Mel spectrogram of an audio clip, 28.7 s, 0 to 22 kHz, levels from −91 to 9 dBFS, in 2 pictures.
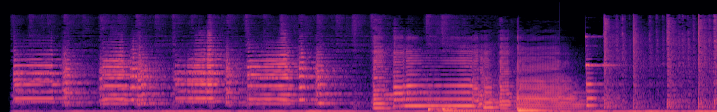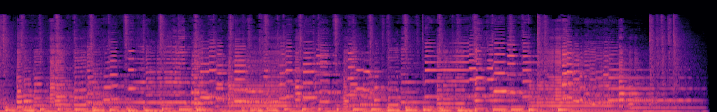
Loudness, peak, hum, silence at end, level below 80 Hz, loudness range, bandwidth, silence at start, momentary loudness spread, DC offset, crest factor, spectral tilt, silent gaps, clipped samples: -25 LUFS; -8 dBFS; none; 0.2 s; -30 dBFS; 6 LU; 13 kHz; 0.25 s; 12 LU; under 0.1%; 16 dB; -5.5 dB/octave; none; under 0.1%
